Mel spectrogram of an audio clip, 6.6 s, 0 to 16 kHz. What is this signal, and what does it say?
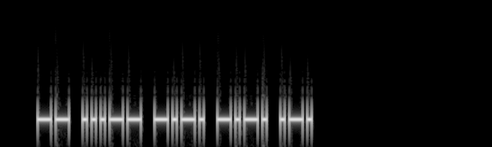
Morse code, heard as a keyed tone, about 20 wpm, 700 Hz. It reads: M3CCR
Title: DXCC-100 Call Signs - 5 Characters - Repeated 2x - 20wpm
